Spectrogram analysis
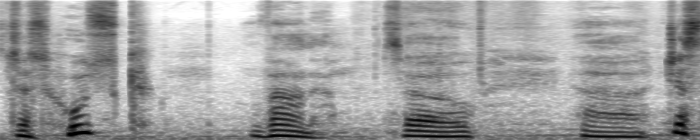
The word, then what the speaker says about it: Husqvarna: It's actually so it's not that there's no there's no husk uh it's just husk vana. So uh just like it's just like it looks actually if you look at the word h u husk and then w a r n a husk.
